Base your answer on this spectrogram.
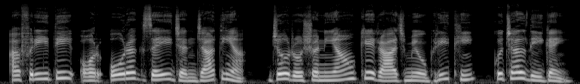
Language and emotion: Hindi, neutral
